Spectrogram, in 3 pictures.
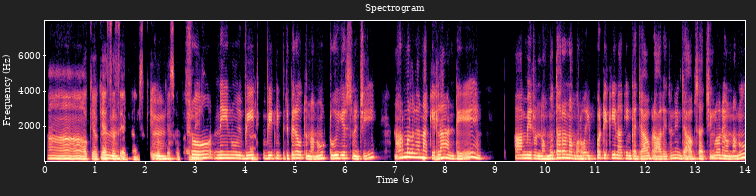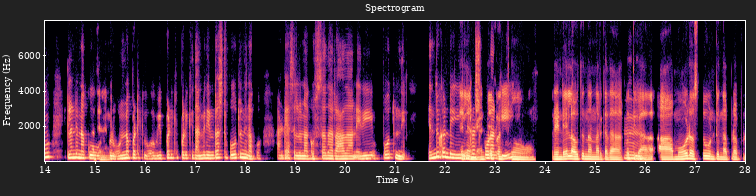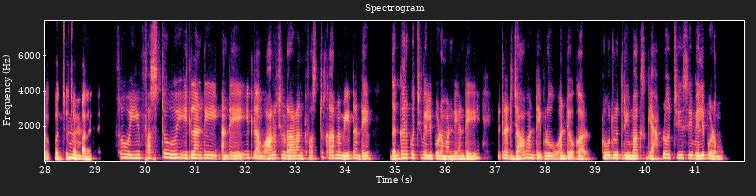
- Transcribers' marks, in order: in English: "ఎస్ఎస్‌సీ ఎగ్జామ్స్‌కి"; in English: "సో"; in English: "టూ ఇయర్స్"; in English: "నార్మల్‌గా"; tapping; in English: "జాబ్"; in English: "జాబ్"; in English: "ఇంట్రస్ట్"; in English: "ఇంట్రస్ట్"; in English: "సో"; in English: "ఫస్ట్"; in English: "ఫస్ట్"; in English: "టూ టు త్రీ మార్క్స్ గ్యాప్‌లో"
- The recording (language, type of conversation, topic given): Telugu, podcast, ఒంటరిగా అనిపించినప్పుడు ముందుగా మీరు ఏం చేస్తారు?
